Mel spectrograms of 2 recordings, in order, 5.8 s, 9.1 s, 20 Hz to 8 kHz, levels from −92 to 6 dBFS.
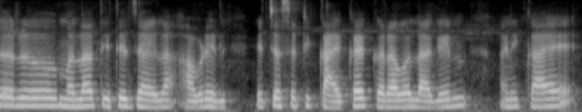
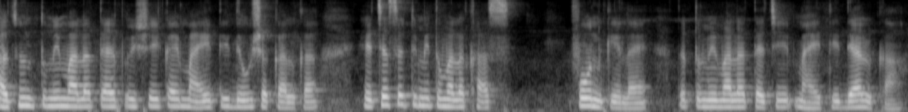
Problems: constant background noise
